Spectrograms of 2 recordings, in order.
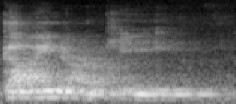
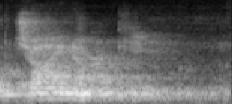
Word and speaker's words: gynarchy: There are two, this word has a variant pronunciation. I try to warn people so that you're ready to hear two different pronunciations of the word gynarchy or gynarchy.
